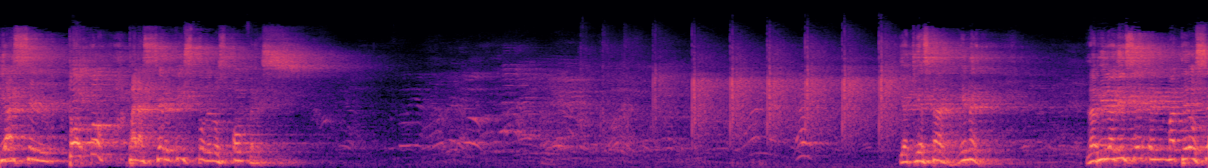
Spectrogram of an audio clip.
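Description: A man sings loudly through a microphone and loudspeakers in a large echoing hall.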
